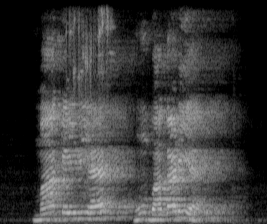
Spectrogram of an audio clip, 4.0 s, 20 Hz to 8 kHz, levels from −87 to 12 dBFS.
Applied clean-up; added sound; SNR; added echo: neural separator model SepFormer DNS4.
